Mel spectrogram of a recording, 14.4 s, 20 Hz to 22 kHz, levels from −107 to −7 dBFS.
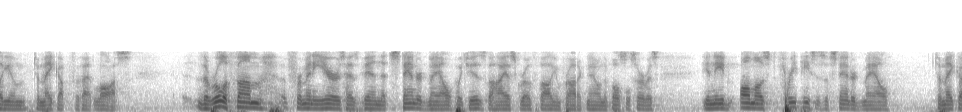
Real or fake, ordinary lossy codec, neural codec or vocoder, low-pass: real; AAC, 16 kbps; none; 7.2 kHz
